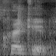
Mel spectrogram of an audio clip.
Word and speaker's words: Cricut: because they spelled it like this, but it's pronounced Cricut, but it's spelled Curated, and I feel like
